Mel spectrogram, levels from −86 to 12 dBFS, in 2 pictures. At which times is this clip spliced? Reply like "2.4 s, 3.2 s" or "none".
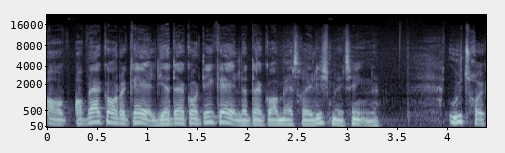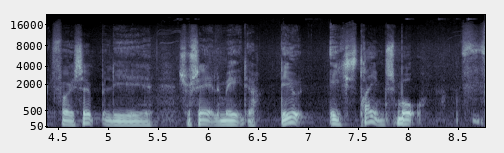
4.0 s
